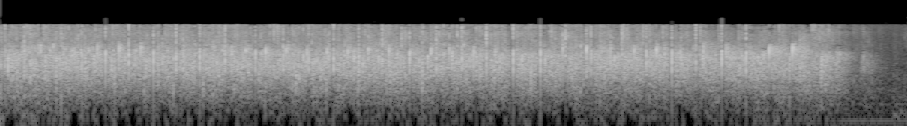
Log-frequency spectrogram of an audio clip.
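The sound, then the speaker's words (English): A crowd claps steadily in a dense, sustained round of applause lasting about eleven seconds, loud and even throughout before fading out quickly at the end, during a Senate floor session. No one speaks over it. “And I think you deserve a round of applause from us all.”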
